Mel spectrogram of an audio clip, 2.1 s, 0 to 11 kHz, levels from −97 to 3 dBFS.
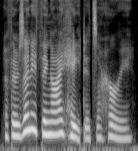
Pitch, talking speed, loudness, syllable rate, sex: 230 Hz, 230 wpm, -16 LUFS, 6.3 syllables/s, female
